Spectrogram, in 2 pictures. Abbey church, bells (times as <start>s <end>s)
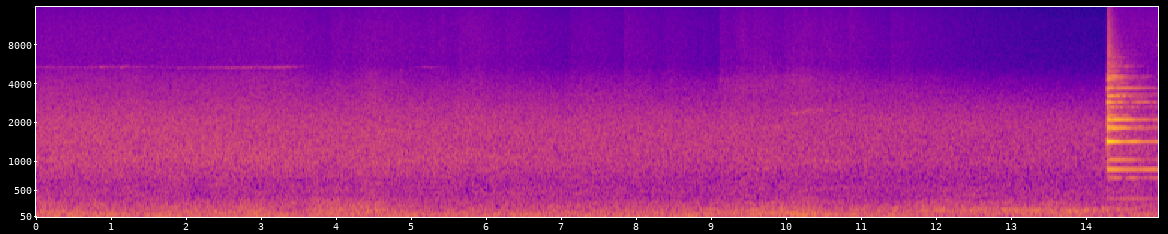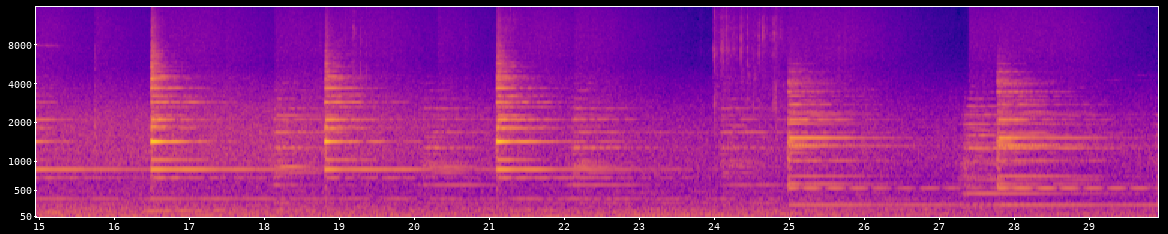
14.3s 29.9s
